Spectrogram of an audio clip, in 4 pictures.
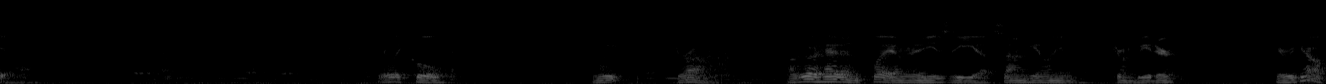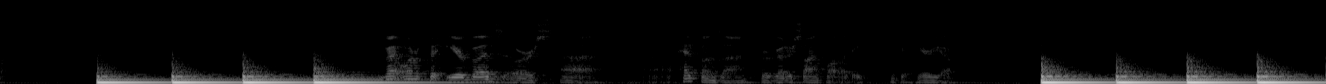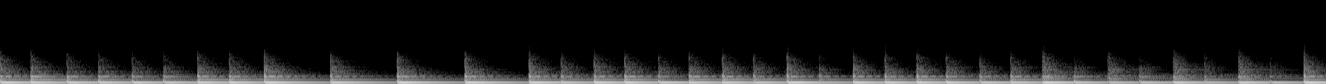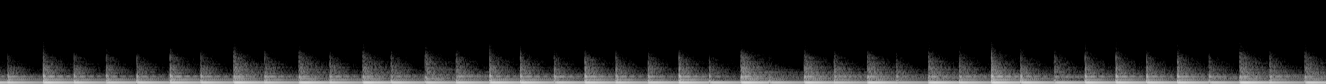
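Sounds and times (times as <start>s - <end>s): frame drum beating: 14.2s - 17.5s, 23.7s - 53.0s.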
